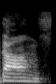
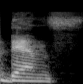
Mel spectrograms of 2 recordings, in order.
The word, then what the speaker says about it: dance: জি, আরো কিছু শব্দ দেখেন, যেমন দেখেন DANCE, এই শব্দের উচ্চারণ ব্রিটিশরা বলে ডান্স, আমেরিকানরা বলে ড্যান্স। হ্যাঁ, ড্যান্স। এবং আমাদের প্রনাউন্সিয়েশন রুল অনুযায়ী কিন্তু ড্যান্সই হয়, ঠিক কিনা?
